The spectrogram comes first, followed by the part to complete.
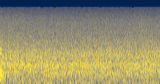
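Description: Steady rushing noise of a storm-swollen gully in full flood, even and unchanging.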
